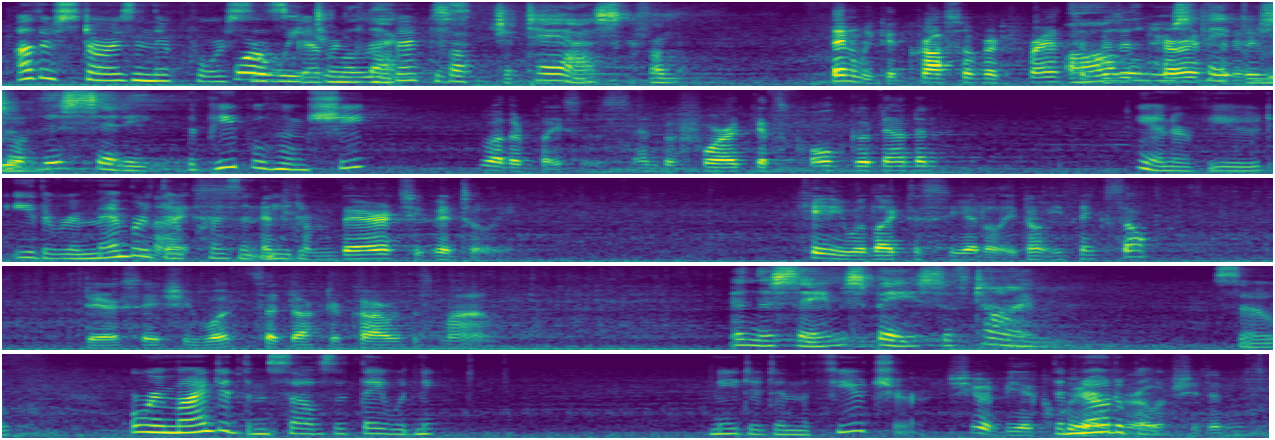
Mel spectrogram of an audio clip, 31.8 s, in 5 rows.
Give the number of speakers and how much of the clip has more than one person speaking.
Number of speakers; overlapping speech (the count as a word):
three, about 17%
